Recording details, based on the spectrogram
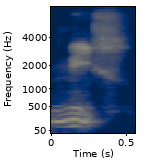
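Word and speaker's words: Nies: So we'll have Lindsay Poisel and also Colette Neese. Now, her name's a little unusual. It's N-I-E-S, but it's pronounced Neese.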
